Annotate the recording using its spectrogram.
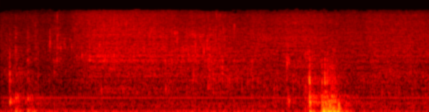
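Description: Water poured from a glass kettle into a steel pan of frying spiced mango pieces, splashing and sizzling steadily. One short knock about three seconds in, the loudest sound.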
